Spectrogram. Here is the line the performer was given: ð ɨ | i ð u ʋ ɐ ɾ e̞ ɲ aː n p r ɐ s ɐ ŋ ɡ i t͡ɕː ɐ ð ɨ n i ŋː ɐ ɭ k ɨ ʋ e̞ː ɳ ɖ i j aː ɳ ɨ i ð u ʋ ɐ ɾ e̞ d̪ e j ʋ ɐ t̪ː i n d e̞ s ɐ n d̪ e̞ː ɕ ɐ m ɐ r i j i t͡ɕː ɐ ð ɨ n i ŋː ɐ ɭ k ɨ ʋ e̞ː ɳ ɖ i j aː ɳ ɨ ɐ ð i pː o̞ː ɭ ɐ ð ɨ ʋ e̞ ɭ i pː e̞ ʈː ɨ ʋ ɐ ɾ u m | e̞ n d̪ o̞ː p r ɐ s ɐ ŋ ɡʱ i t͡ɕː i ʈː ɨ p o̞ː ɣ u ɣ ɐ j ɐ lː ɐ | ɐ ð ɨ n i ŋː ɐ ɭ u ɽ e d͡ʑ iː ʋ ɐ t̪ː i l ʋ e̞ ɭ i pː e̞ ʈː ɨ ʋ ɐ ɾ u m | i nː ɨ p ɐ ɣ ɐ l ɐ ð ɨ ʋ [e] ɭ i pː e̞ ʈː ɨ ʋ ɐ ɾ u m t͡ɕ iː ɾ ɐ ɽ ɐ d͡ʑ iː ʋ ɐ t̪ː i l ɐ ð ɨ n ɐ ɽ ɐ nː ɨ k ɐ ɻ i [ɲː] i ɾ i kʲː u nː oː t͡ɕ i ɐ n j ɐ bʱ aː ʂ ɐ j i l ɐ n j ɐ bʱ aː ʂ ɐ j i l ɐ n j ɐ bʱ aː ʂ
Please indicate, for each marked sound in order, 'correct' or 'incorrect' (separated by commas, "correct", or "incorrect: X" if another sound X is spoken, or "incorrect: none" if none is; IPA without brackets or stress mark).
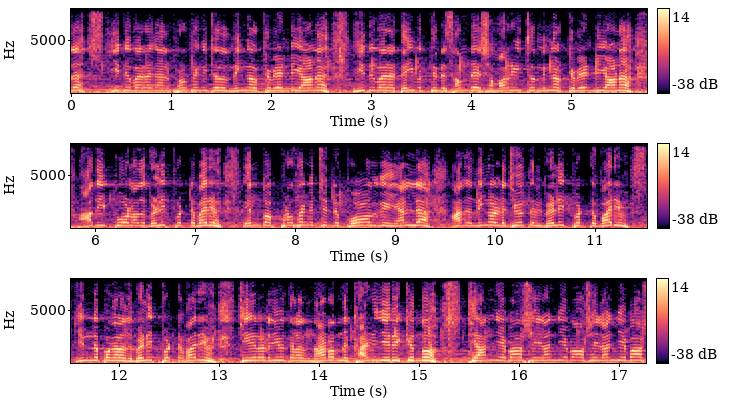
correct, correct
